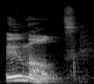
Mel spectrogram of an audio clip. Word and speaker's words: Umault: Umault.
